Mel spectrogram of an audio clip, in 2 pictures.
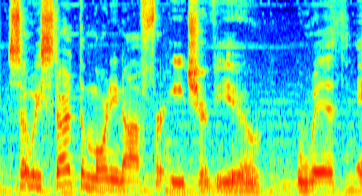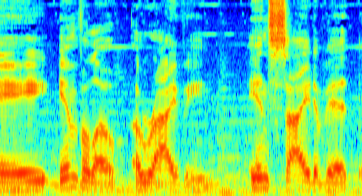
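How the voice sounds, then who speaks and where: A man's voice: medium pitch, fairly bright tone. A man hosting and narrating a tabletop role-playing game in an informal, conversational way as game master.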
